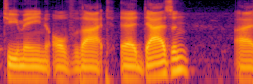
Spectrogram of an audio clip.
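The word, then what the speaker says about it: DAZN: Dazzen. Uh it's well it's actually pronounced as well the zone. I I just pronounce it dazzen.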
